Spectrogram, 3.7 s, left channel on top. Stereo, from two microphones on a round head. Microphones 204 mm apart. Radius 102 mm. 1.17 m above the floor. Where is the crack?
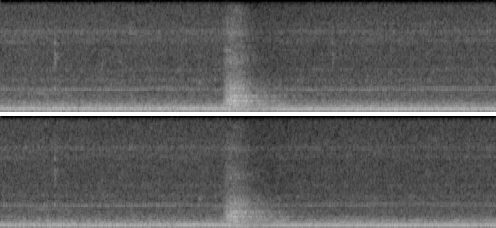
I don't hear a crack.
